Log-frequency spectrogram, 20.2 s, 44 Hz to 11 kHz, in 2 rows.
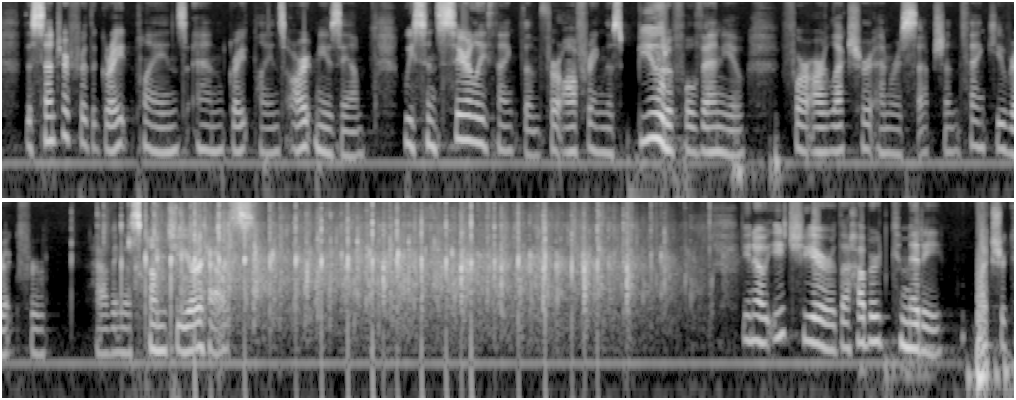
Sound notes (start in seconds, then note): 12.6 audience applause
